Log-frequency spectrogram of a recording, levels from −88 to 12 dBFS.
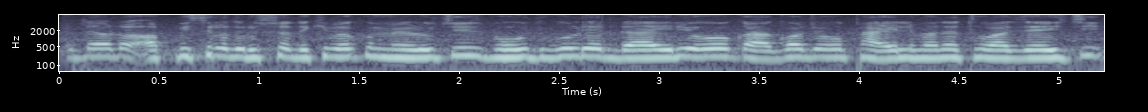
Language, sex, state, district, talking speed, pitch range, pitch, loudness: Odia, male, Odisha, Malkangiri, 195 wpm, 190-210 Hz, 200 Hz, -14 LUFS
